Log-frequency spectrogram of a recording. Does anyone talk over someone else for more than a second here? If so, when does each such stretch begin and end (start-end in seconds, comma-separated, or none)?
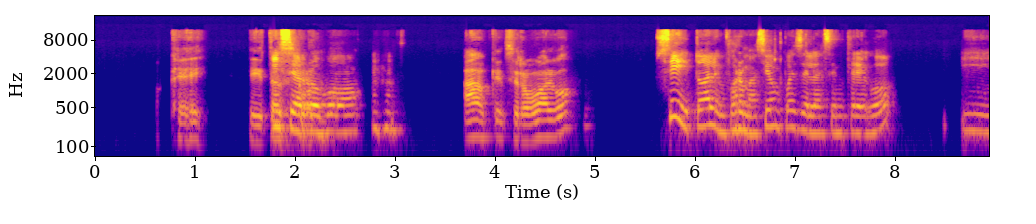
none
